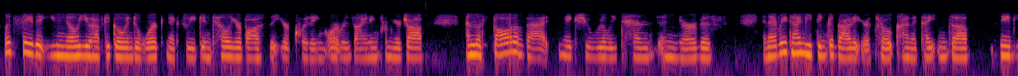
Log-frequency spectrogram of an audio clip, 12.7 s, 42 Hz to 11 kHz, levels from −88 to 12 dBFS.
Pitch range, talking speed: 170-210 Hz, 235 wpm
